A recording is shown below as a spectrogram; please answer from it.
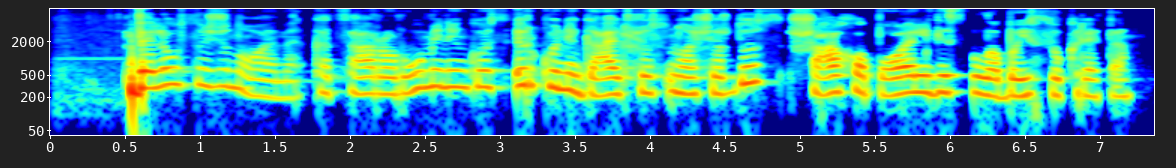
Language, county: Lithuanian, Klaipėda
